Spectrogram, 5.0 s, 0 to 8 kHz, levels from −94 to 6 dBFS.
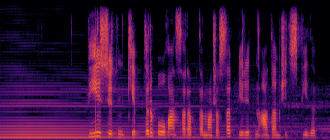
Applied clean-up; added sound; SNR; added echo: none; Bowed string instrument; 11 dB; none.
